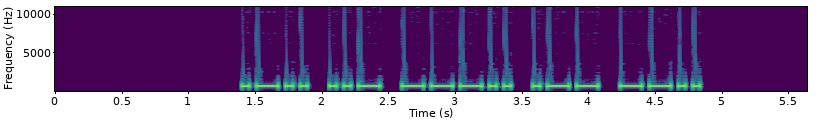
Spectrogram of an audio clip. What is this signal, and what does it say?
Morse code, heard as a keyed tone, about 23 wpm, 700 Hz. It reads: LU8WZ
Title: DXCC-100 Call Signs - 5 Characters - Repeated 3x - 22wpm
